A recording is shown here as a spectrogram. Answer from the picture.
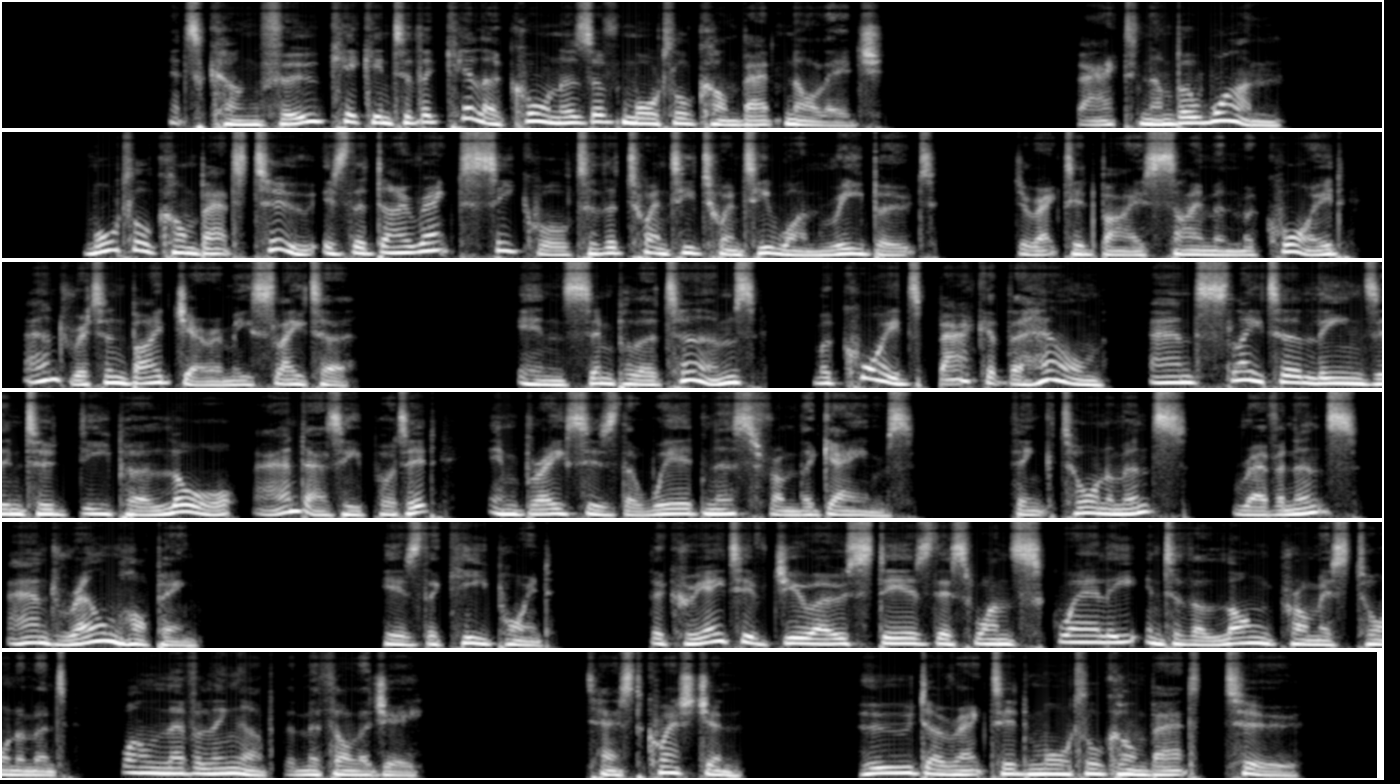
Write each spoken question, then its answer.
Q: Who directed Mortal Kombat 2?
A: Correct answer. Simon McQuoid.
